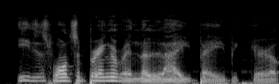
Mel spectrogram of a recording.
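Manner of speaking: put-on unsettling, creepy man's voice. Imitating the man from the voicemail they discussed: creepy put-on voice. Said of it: "how creepy my imitation of it is".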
